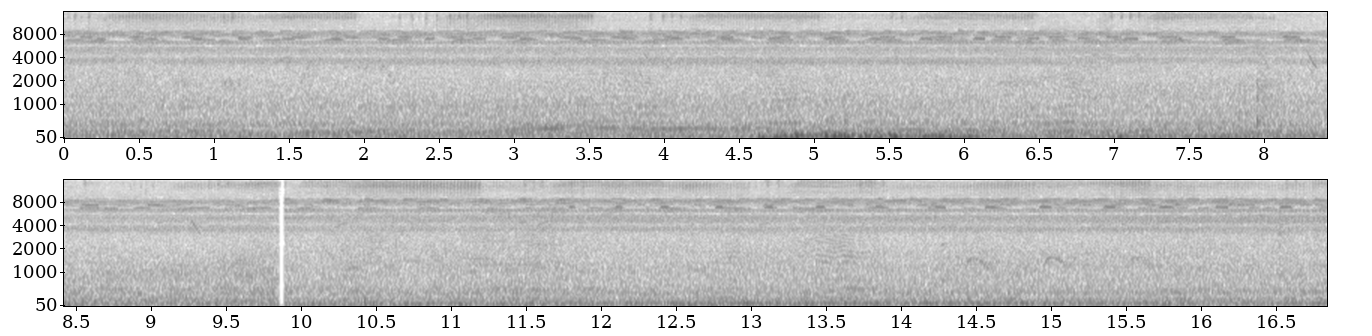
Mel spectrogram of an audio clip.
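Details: A large cluster of worker honey bees gathered on a branch around a caged mail-order Carniolan queen, held together by her pheromone; a steady, dense buzzing hum runs throughout, with a brief low thumping rumble near the middle.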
